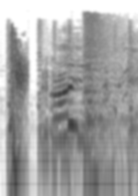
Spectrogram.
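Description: A comedic whack sound effect, a short loud swoosh falling steeply in pitch, followed by a brief gliding voice-like cry and street background noise.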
